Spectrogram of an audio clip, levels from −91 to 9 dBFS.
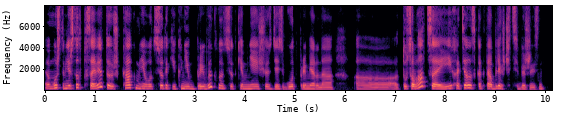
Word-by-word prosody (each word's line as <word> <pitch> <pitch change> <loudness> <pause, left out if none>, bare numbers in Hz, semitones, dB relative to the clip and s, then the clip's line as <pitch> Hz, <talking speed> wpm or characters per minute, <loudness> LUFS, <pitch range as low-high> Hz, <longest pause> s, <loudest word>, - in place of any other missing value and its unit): может, 250 +6 0
ты 215 - -6
мне 230 +1 +2
что-то 275 +4 0
посоветуешь, 240 - +3
как 260 +1 +2
мне 210 -4 -2
вот 190 +1 -4
всё-таки 235 -6 -1
к - - -18
ним 200 -3 -2
привыкнуть? 225 - +1
Всё-таки 190 0 -6
мне 180 +2 -3
ещё 185 +1 -6
здесь 170 0 -5
год 185 +4 -2
примерно, 155 -3 -4 0.5
а, 145 -3 -8
тусоваться 200 - +4
и 175 +6 +1
хотелось 250 +2 +4
как-то 205 0 0
облегчить 205 +3 -1
себе 160 -1 -5
жизнь. 155 +2 -8
195 Hz, 155 wpm, -24 LUFS, 170-230 Hz, 0.5 s, тусоваться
